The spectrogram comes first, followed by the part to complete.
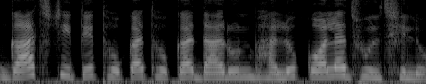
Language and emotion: Bengali, neutral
